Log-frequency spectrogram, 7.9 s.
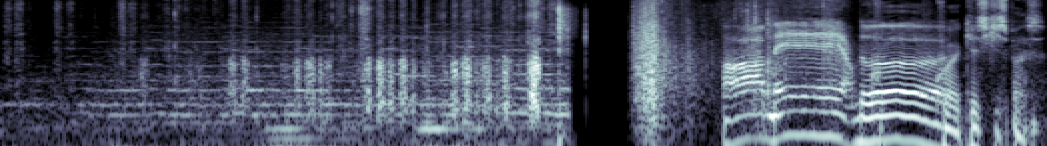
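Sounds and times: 
quill pen scratching as a composer writes music: 0:00.0 - 0:04.2
soft music: 0:00.0 - 0:04.2
speech: 0:05.4 - 0:07.8.

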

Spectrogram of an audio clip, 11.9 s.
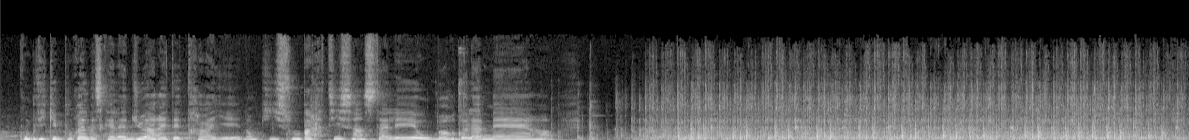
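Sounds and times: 
speech: 0:00.2 - 0:06.0
Singer sewing machine running: 0:06.1 - 0:11.8.

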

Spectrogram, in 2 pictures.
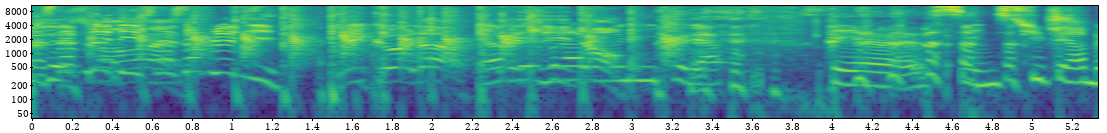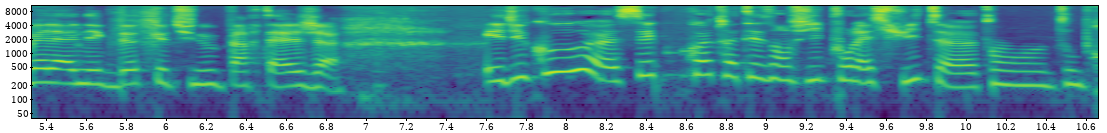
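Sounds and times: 
laughter: 0:00.0 - 0:01.1, 0:01.7 - 0:05.8
applause: 0:00.0 - 0:03.6
speech: 0:00.0 - 0:10.6.

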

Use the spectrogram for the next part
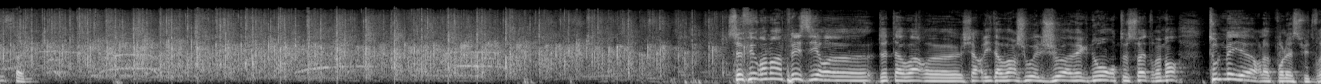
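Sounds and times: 
audience applause: 0:00.0 - 0:08.0
speech: 0:00.2 - 0:00.5, 0:07.4 - 0:13.2.

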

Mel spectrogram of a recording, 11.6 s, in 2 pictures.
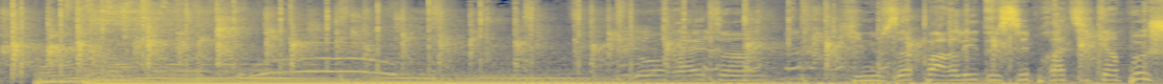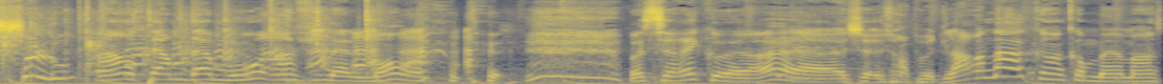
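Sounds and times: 
audience applause: 0:00.0 - 0:08.0
speech: 0:04.3 - 0:11.6
laughter: 0:05.7 - 0:08.7.

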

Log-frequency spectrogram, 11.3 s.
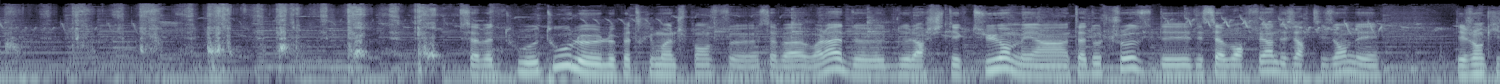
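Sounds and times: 
carpenter planing an oak door: 0:00.0 - 0:03.9
speech: 0:03.5 - 0:11.2.

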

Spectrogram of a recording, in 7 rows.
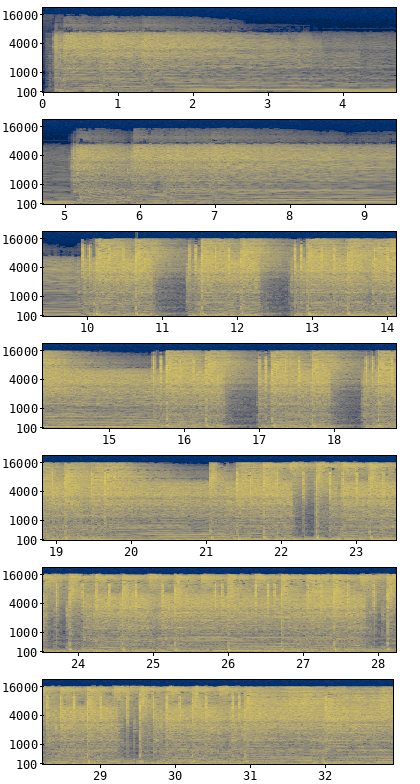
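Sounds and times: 
heavily distorted rock guitars: 0:00.0 - 0:32.8
pounding rock drums: 0:10.0 - 0:14.7, 0:15.6 - 0:20.3, 0:21.0 - 0:32.8.

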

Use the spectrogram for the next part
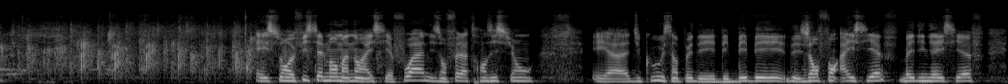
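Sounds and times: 
audience applause: 0:00.0 - 0:03.3
speech: 0:02.6 - 0:10.0.

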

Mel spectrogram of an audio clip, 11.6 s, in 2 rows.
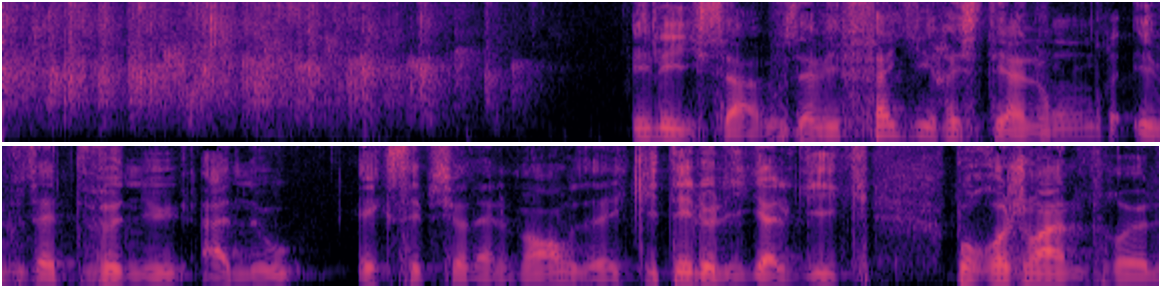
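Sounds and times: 
audience applause: 0:00.0 - 0:02.7
speech: 0:03.2 - 0:11.5.

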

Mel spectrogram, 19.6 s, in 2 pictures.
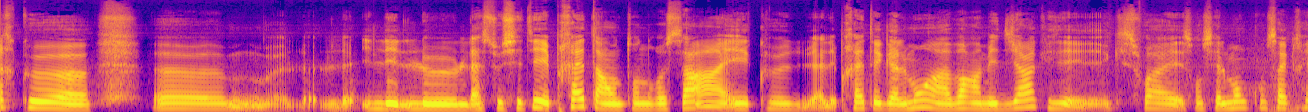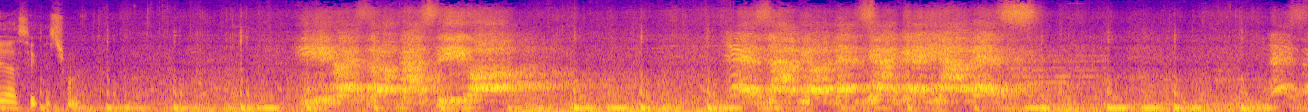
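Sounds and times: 
speech: 0:00.0 - 0:10.8
steady beat: 0:09.6 - 0:19.6
feminist collective crowd chanting in unison: 0:12.0 - 0:17.9, 0:19.2 - 0:19.6.

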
